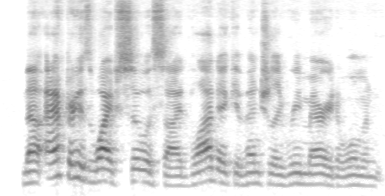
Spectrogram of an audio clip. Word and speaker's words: Vladek: interview his father uh i think it's vladic is how you pronounce his name it's v-l-a-d-e-k uh in 1978 and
